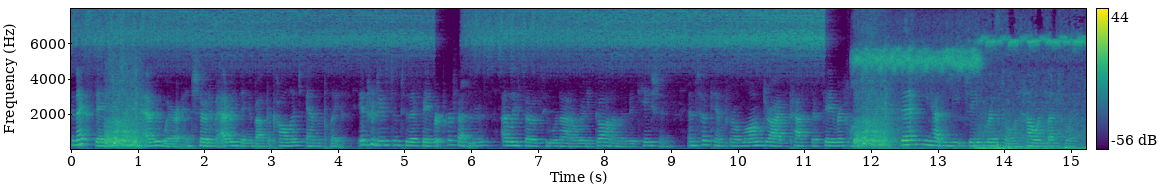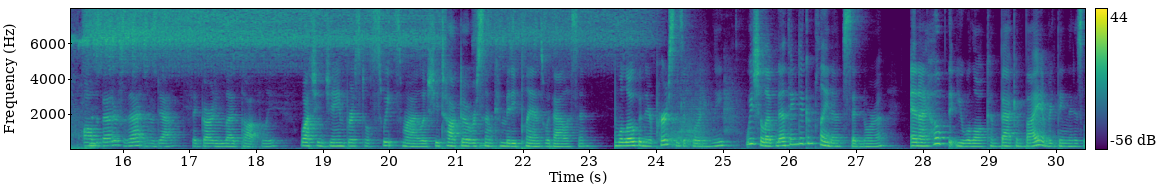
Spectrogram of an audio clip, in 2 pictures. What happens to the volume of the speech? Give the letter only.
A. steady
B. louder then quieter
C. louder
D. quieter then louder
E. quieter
C.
